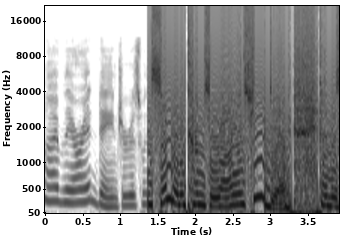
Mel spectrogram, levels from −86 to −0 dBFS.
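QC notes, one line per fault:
1.37–3.92 s: signed and unsigned mixed up. From 1.37 s to the end the speech turns into very loud, harsh distortion, with quiet stretches as loud as the rest. The 16-bit samples were likely read with the wrong sign convention, flipping the top bit so each zero crossing jumps across the full range.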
